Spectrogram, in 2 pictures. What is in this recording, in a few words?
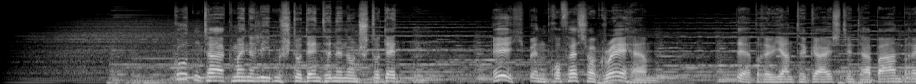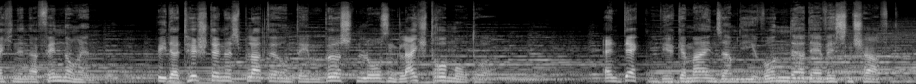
Act Professor, Lip-Sync (Synchron), German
